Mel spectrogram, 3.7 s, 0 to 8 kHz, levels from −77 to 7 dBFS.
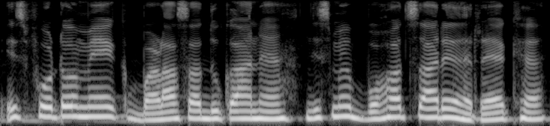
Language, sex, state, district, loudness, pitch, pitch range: Hindi, male, Jharkhand, Garhwa, -10 LUFS, 190 Hz, 175-220 Hz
